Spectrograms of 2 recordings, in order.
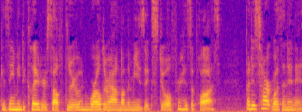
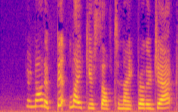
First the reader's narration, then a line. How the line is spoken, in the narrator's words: she cried with another pout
